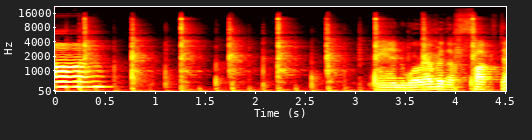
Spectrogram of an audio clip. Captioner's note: tapping and ticking sound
